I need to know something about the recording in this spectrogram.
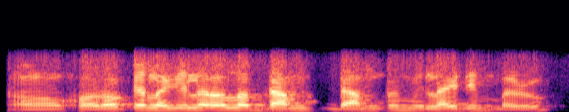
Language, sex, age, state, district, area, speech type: Assamese, male, 30-45, Assam, Sonitpur, rural, conversation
